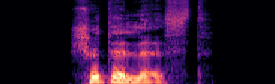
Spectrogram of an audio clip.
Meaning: second-person singular subjunctive I of schütteln
- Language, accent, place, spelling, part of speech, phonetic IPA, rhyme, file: German, Germany, Berlin, schüttelest, verb, [ˈʃʏtələst], -ʏtələst, De-schüttelest.ogg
